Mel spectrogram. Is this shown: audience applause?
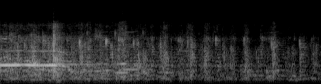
yes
